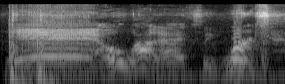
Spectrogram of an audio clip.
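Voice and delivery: ordinary talk, nothing marked

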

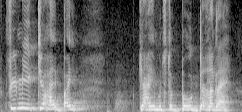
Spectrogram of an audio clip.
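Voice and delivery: high, startled, frightened squeal; scared yelp. Real, not acted. Startled by horror game.

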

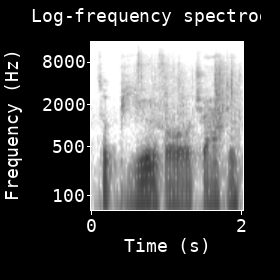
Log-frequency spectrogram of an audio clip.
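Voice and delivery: ordinary talk

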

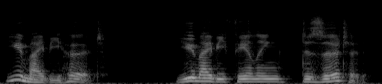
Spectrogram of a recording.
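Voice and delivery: normal talking voice

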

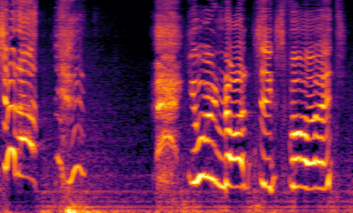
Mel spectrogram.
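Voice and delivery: high, laughing shut up; laughing protest. Real, not acted. Streamer laughing off chat's six-foot claim, high squeal.

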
